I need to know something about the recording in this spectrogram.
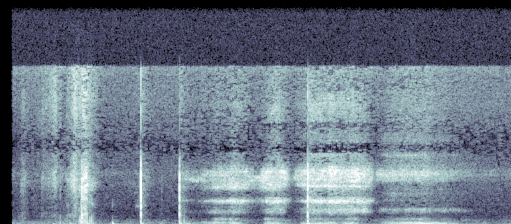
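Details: Thor snoring: soft, low, rumbling breaths with a faint whistling edge and a few sharp clicks in a quiet room, typical of a sleeping dog's snoring.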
